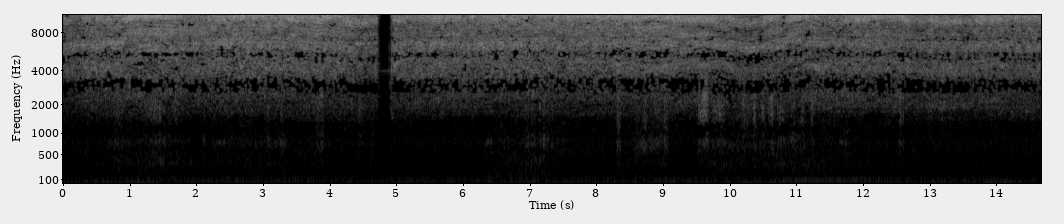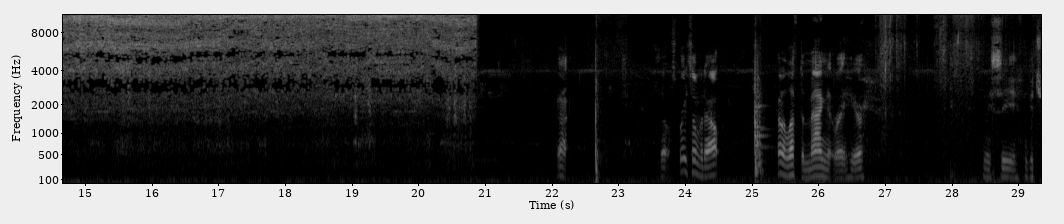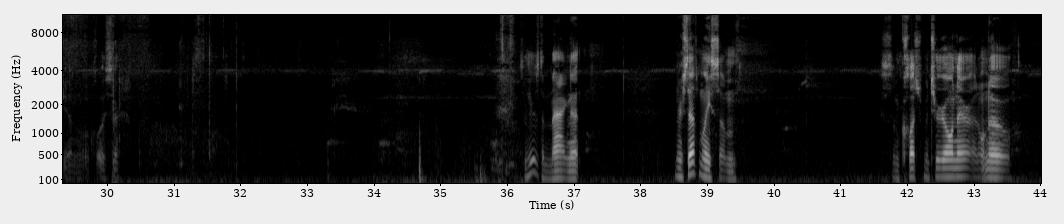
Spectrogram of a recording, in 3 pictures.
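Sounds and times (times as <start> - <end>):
aerosol can spraying: 0.0 - 20.9.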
